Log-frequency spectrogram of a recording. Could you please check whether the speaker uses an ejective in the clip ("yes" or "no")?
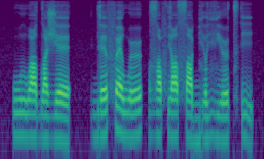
yes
